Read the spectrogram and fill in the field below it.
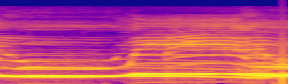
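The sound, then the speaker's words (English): A voice imitates a siren with one loud, sustained wailing tone that lifts slightly in pitch midway and holds for about a second and a half. “But call in the wee woo. Give me some sirens, boys.”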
